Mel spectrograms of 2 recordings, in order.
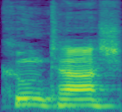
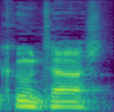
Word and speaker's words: Countach: right there and it is molded after the Countach I believe is the way you pronounce the Lamborghini that's molded after and it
